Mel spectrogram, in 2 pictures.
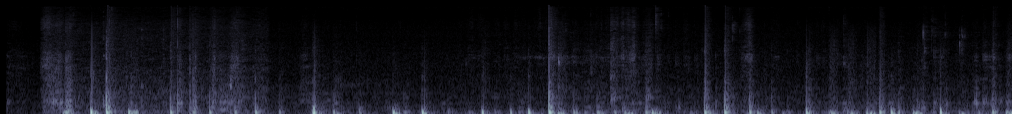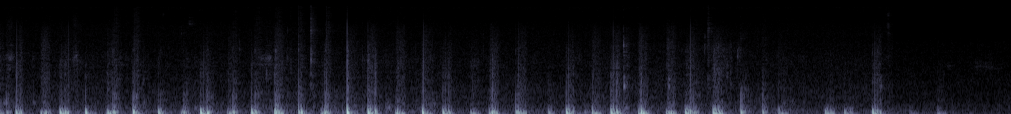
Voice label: Scared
